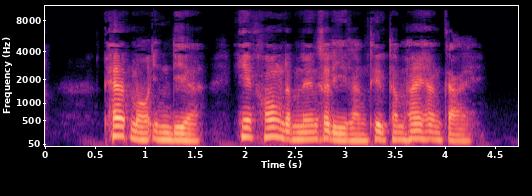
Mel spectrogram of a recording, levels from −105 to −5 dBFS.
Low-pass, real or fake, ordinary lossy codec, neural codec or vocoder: 9.9 kHz; fake; AAC, 32 kbps; codec, 44.1 kHz, 7.8 kbps, DAC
